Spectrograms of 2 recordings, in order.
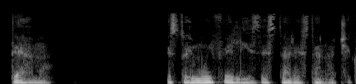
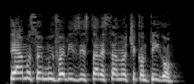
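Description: First: It is said slowly with a low pitch. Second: It is said fast with a high pitch.

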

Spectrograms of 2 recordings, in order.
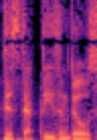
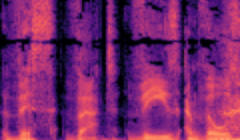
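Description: First: The words are said in an Irish accent. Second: The words are said in a standard, non-Irish accent. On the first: "You hear this" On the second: "If you go to Ireland... you won't hear this"

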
